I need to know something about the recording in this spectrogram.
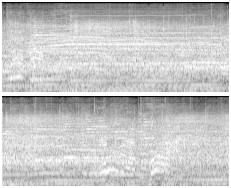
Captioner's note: crowd cheers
